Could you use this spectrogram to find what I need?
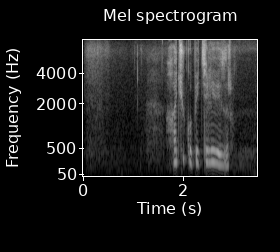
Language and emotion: Russian, neutral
